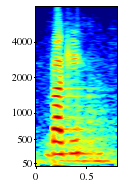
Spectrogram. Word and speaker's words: Buckley: say your last name Bucky like Buckley without the L Bucky we're at the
